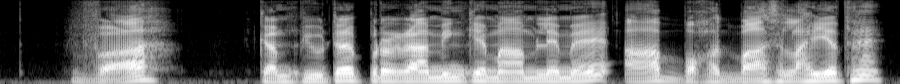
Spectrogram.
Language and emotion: Urdu, surprised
